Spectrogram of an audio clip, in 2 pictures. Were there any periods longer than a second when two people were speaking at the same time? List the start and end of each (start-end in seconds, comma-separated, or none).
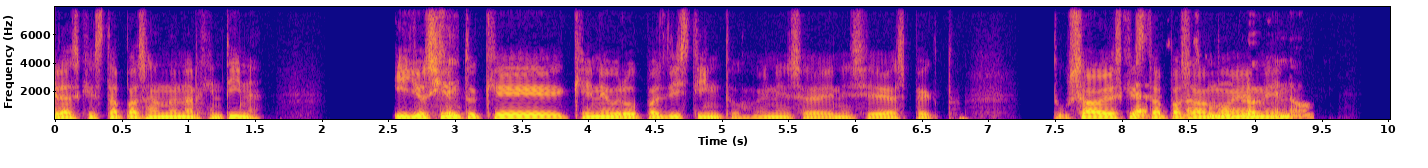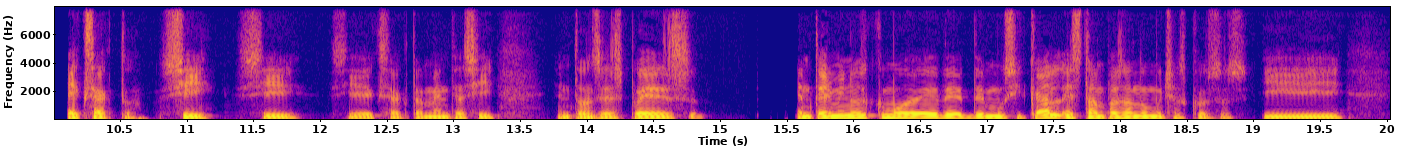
8.0-9.3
